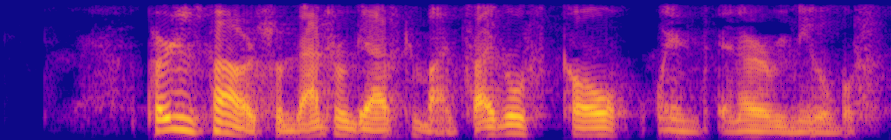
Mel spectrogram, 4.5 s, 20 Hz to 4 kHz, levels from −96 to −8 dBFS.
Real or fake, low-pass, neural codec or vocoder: fake; 3.6 kHz; vocoder, 22.05 kHz, 80 mel bands, Vocos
